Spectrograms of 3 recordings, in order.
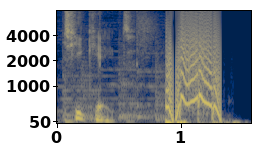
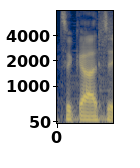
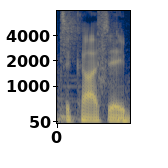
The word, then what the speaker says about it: Tecate: a t-shirt on advertising a mexican beer called tkate it's actually pronounced okay i was just you made my brain freeze for a second there i was like do i correct him does he actually think it's tkc it's called takata it's a mexican beer called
